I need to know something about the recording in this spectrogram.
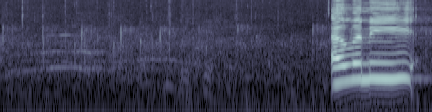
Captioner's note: audience applauding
